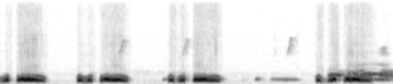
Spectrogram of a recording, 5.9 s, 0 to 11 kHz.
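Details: Spotted dove singing in the thổ style with thúc and kèm phrasing: clear, mellow, low cooing phrases, a short double note followed by a longer rolled coo, repeated about every 1.2 seconds, with a brief faint note midway and a slightly higher overlapping tone at the end.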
